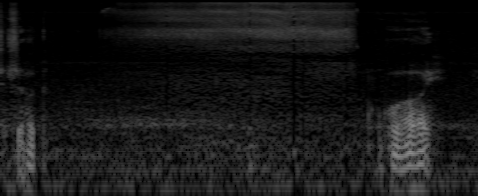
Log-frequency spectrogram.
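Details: Grass snake (Natrix natrix), a semi-aquatic snake, angered after being caught and examined for the first time, gives one steady, breathy hiss about two and a half seconds long. A man's voice is heard just before and after.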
